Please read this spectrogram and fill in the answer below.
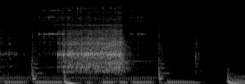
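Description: Coffee beans trickled slowly into a DF64V grinder whose 64 mm flat burrs are already spinning, giving about a second of grinding hiss. This is the hot start and slow dosing needed to keep it from jamming at low RPM. Quiet background music plays underneath.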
